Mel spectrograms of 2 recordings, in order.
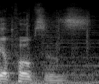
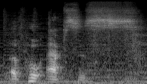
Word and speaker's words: apoapsis: I still want that to be 3 syllables. I want to say apopsis. Apoapsis.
